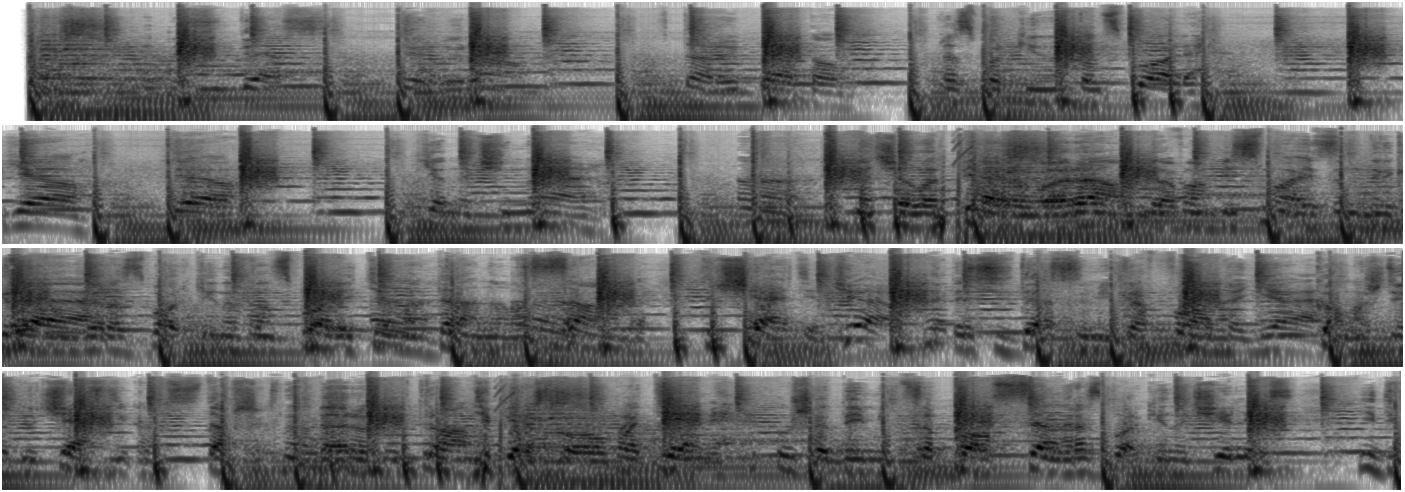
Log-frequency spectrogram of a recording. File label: rap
